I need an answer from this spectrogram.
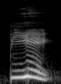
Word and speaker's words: pied: Le D muet. Par exemple, pied. ما نطقناش la lettre D.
